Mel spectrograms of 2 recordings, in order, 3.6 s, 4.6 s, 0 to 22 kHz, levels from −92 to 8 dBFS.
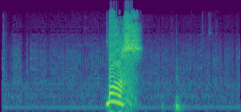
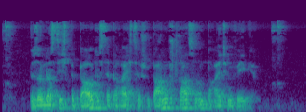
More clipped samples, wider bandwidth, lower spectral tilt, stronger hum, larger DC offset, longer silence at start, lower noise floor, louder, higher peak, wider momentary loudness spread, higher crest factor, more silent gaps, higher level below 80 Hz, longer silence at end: neither; first, over 20 kHz vs 11.5 kHz; second, -2 dB/octave vs -6 dB/octave; neither; neither; first, 1.6 s vs 0.05 s; about the same, -45 dBFS vs -47 dBFS; first, -8 LUFS vs -28 LUFS; first, 0 dBFS vs -10 dBFS; first, 25 LU vs 18 LU; about the same, 16 dB vs 18 dB; neither; about the same, -52 dBFS vs -52 dBFS; first, 0.95 s vs 0.35 s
